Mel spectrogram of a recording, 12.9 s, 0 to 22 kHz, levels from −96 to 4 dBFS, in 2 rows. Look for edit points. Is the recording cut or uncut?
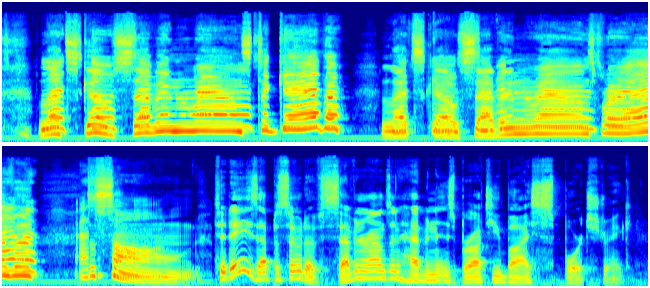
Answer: cut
